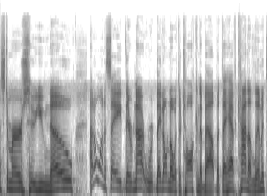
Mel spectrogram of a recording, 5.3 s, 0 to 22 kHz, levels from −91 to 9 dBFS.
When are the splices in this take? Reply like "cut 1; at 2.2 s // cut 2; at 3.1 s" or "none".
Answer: cut 1; at 1.7 s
